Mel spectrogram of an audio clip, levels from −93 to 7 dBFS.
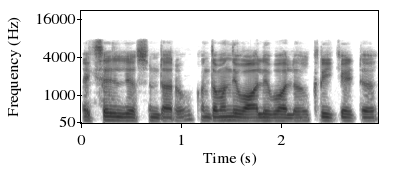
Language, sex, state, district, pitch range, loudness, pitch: Telugu, male, Telangana, Nalgonda, 110-115 Hz, -17 LUFS, 110 Hz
